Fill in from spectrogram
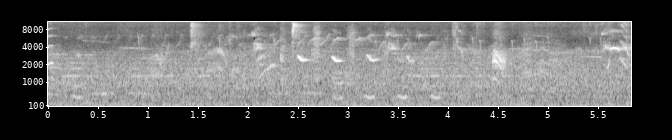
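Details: A cluster of Indian silverbills calling: thin, short high notes given in a loose series, several within two seconds, then a lone note, all set against a broad rumbling background noise.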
